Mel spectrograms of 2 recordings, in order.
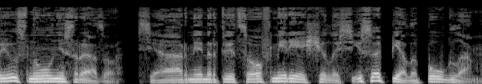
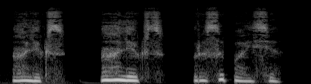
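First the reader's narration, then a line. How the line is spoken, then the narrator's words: Quiet insistent whisper. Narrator (Russian): тихий, но очень настойчивый шепот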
